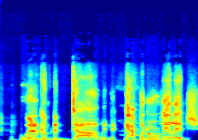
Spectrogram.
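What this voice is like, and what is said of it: Put-on Darwin accent, drunk-sounding. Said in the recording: “I don't know the accent that was. ... that's how they sound in Darwin. ... Drunk. ... Like kind of like drunk prospectors.”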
